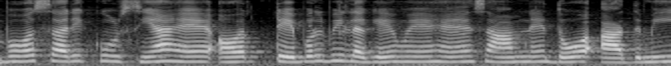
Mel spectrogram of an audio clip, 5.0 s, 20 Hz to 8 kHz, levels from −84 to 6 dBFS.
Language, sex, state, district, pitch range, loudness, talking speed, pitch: Hindi, female, Chandigarh, Chandigarh, 220-240 Hz, -16 LUFS, 155 wpm, 230 Hz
